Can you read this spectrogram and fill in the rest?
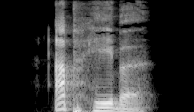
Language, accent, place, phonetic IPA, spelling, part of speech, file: German, Germany, Berlin, [ˈapˌheːbə], abhebe, verb, De-abhebe.ogg
- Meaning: inflection of abheben: 1. first-person singular dependent present 2. first/third-person singular dependent subjunctive I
